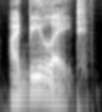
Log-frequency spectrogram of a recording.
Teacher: I'd be late goes down in inflection.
